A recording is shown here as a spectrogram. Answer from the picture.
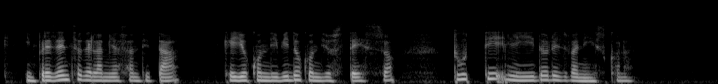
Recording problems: muffled; slightly; fading above 3.5 kHz

